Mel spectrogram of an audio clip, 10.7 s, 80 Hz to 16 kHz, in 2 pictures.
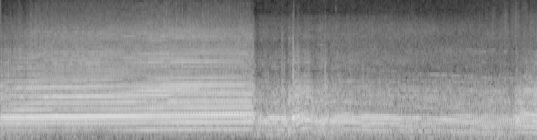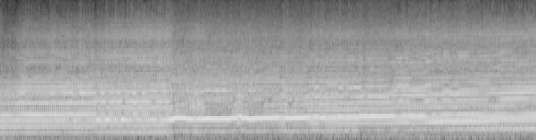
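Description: A BMW M3 E46 GT2 race car accelerates flat out through the esses at the 2000 Petit Le Mans, its engine note climbing loud and close, dipping briefly on a lift, then rising again through each gear.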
